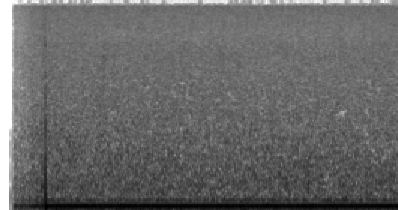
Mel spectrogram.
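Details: A steady low electrical hum under quiet room noise follows a single click near the start, with no breathing or snoring rhythm.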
